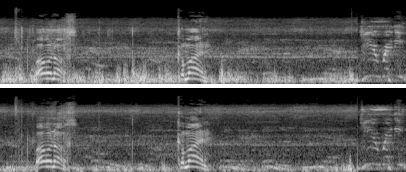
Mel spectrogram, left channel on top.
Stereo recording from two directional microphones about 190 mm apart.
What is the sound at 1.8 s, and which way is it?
Speech, centre (ahead or behind).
